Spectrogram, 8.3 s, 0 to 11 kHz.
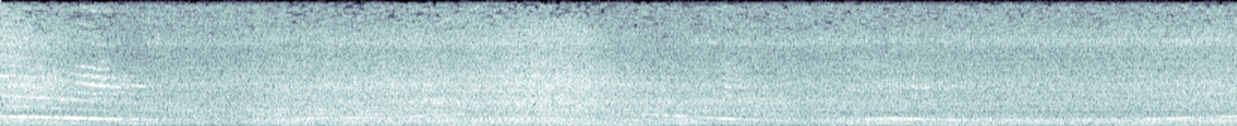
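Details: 1.9 TDI (ARL) diesel with a pronounced loud whistling whine climbing and falling with each rev change; owner suspects turbo failure, source not confirmed.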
